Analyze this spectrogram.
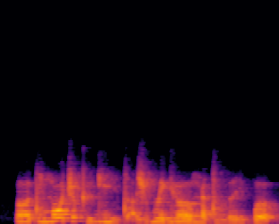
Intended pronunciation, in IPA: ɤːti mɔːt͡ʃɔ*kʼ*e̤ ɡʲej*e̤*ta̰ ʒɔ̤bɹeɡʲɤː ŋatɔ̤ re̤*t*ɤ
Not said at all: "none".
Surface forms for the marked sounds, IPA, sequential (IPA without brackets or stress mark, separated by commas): kʼ, e̤, p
